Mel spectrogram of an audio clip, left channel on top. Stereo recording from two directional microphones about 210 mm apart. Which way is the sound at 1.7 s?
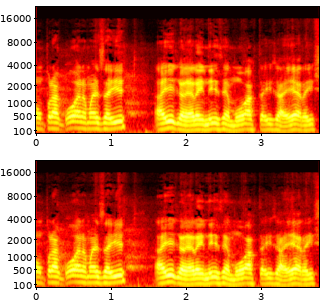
25° left (ahead or behind).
